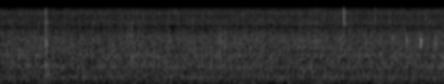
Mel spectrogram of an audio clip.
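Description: Pork and cabbage stir-fry sizzling steadily in a frying pan, with a few light clicks of a utensil against the pan.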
